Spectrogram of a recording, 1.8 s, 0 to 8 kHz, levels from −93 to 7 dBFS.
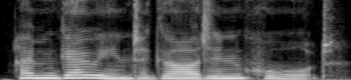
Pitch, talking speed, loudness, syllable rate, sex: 220 Hz, 135 wpm, -14 LUFS, 3.8 syllables/s, female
